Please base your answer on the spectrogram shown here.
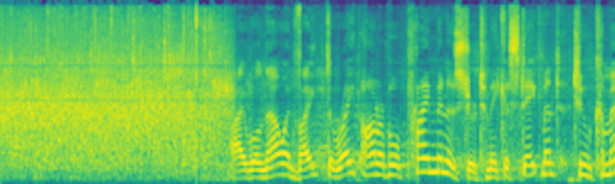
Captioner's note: applause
